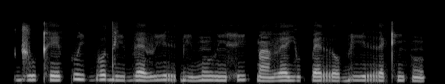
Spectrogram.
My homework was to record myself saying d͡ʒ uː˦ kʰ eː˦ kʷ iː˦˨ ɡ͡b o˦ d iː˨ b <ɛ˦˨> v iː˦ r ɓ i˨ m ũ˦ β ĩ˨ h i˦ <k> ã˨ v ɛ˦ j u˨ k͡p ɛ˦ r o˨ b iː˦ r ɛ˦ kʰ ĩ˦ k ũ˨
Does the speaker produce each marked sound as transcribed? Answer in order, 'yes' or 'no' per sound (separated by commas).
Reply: yes, no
